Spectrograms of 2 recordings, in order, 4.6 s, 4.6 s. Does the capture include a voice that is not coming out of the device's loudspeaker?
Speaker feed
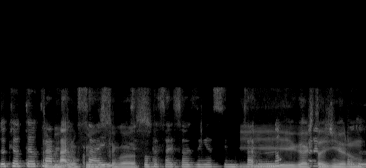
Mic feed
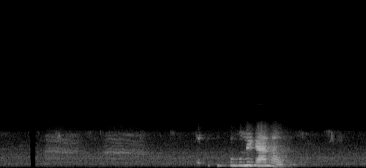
Yes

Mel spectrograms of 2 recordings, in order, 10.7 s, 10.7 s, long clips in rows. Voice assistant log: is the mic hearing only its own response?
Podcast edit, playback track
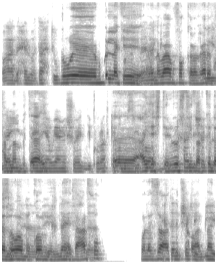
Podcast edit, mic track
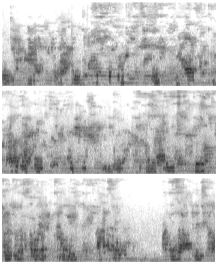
Yes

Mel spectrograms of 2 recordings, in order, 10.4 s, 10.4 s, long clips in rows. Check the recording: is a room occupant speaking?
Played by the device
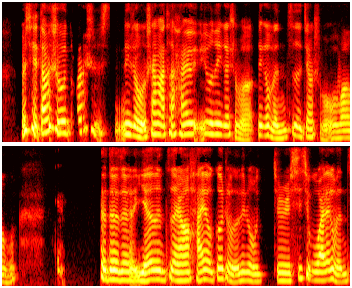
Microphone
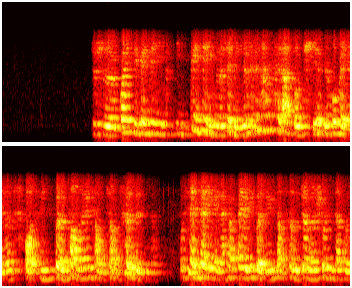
Yes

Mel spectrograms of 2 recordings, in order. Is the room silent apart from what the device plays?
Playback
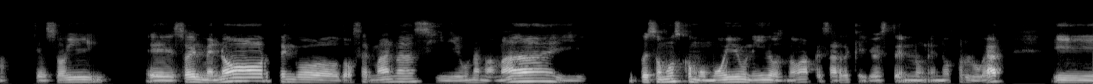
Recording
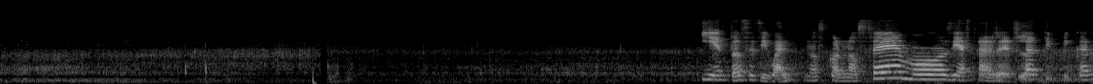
No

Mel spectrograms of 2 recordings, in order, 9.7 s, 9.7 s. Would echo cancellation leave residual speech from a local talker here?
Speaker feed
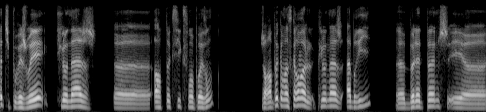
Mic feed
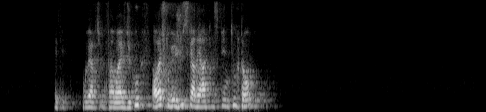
Yes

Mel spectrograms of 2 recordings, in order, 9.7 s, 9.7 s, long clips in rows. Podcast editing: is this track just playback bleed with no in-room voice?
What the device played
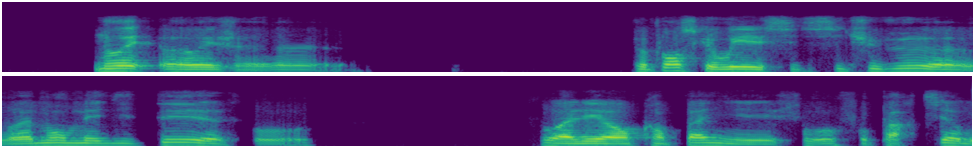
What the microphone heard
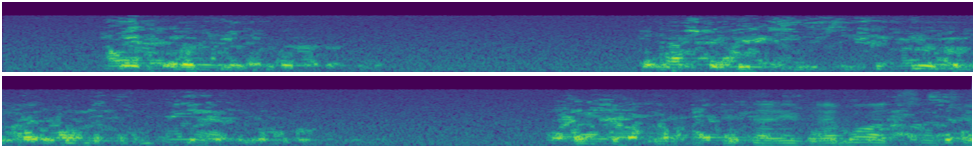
No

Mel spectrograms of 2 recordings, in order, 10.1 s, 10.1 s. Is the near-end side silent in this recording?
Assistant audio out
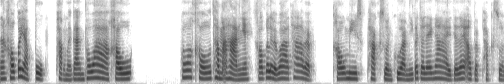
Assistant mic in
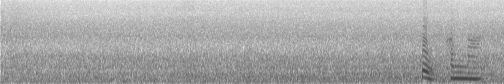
No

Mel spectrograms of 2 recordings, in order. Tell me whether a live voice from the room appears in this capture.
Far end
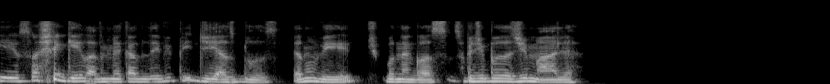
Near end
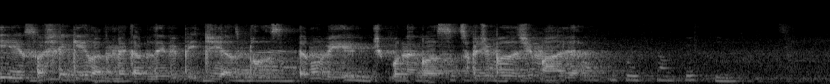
Yes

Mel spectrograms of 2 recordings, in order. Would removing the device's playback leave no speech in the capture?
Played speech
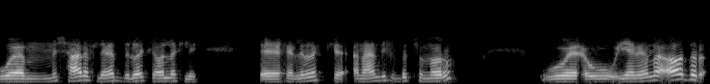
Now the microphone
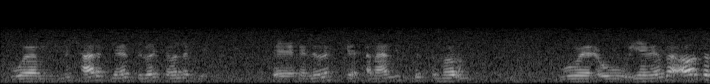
Yes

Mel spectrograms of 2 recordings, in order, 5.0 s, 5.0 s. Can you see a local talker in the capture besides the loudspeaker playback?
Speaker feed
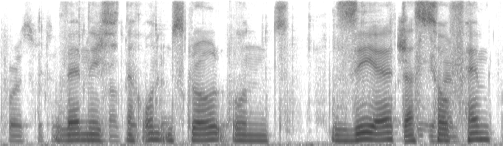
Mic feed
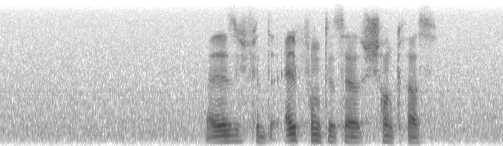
Yes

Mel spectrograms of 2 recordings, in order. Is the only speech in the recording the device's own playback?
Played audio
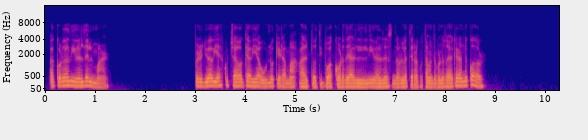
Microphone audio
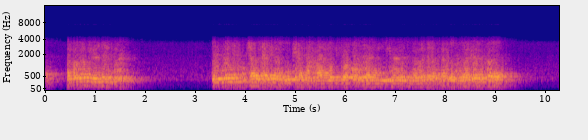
Yes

